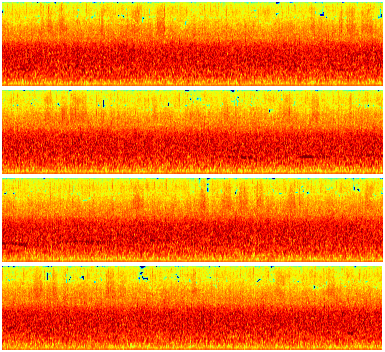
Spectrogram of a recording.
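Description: A concert audience applauding, a long steady round of clapping with no break.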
